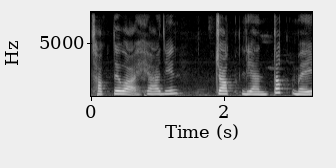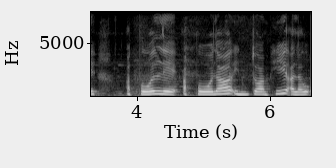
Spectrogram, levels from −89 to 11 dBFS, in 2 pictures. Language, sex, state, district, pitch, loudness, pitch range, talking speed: Mizo, female, Mizoram, Aizawl, 250 Hz, -17 LUFS, 240-275 Hz, 145 wpm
